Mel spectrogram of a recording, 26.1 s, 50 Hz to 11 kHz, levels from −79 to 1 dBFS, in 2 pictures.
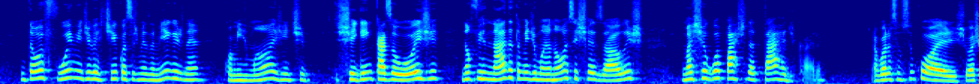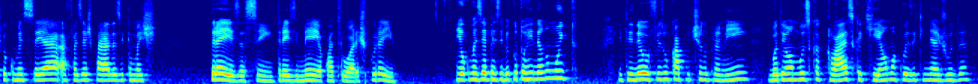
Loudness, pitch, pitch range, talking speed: -31 LUFS, 230 Hz, 215-255 Hz, 205 wpm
